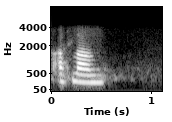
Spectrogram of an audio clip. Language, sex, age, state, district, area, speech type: Kashmiri, female, 45-60, Jammu and Kashmir, Bandipora, urban, conversation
